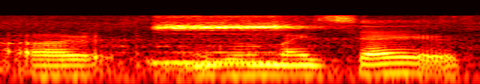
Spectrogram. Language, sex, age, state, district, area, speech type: Maithili, male, 45-60, Bihar, Purnia, rural, spontaneous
